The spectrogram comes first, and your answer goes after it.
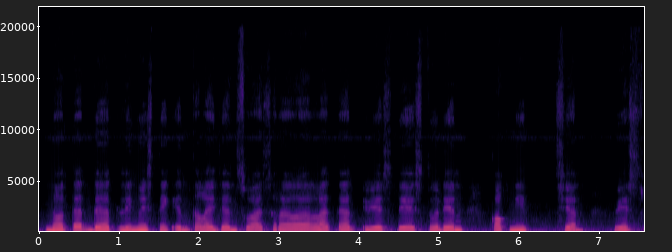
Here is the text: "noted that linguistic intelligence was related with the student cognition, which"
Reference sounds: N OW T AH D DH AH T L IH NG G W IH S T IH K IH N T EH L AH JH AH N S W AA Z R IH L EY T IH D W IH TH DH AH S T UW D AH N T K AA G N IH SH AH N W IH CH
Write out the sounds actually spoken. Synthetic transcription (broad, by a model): N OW T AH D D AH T L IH NG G W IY S T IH K IH N T EH L AH JH AH N S W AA S R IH L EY T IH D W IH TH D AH S T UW D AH N K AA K N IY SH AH N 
